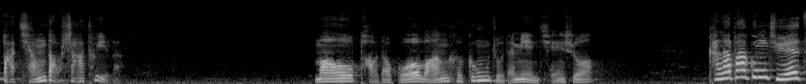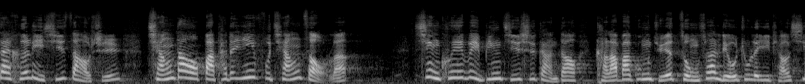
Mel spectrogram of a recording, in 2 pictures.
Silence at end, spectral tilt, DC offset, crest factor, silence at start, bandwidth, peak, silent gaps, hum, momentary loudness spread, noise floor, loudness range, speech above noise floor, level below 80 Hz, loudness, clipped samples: 0 s; -5 dB/octave; under 0.1%; 22 dB; 0 s; 16 kHz; -2 dBFS; none; none; 12 LU; -56 dBFS; 7 LU; 33 dB; -56 dBFS; -23 LUFS; under 0.1%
